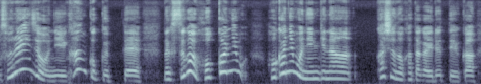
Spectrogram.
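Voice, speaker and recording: A young woman with a fairly high voice and very lively intonation talks to her camera at a quick pace. She sounds earnest and rambles a little, softening her opinions as she goes, in a casual YouTube style. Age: 20s. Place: small indoor room with curtain backdrop.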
